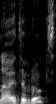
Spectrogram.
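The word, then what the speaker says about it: Uijtdebroeks: Kian Uttebroeks, that's how you, I think, properly pronounce it. Just wanted to throw that in there, because it's completely different to what you said.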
